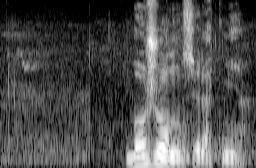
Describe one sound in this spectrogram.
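A man speaks loudly and close by.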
